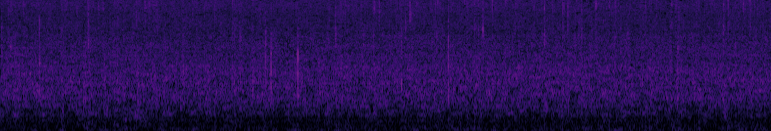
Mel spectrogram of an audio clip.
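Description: Gentle rain falls steadily and softly, a continuous even hiss of drops with faint scattered pattering on surfaces and no voices.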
